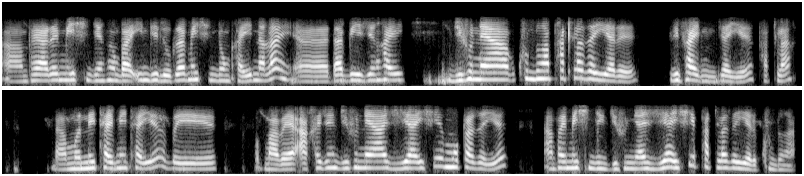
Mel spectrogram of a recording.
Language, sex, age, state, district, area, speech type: Bodo, female, 30-45, Assam, Kokrajhar, rural, conversation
